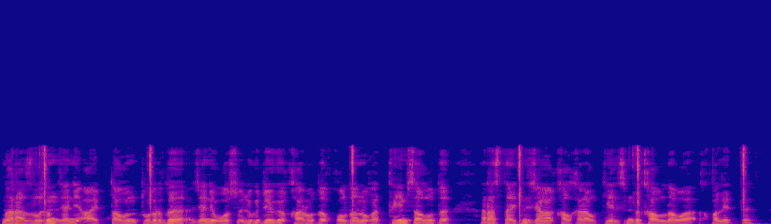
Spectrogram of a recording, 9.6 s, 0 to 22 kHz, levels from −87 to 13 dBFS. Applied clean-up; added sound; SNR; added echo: classical method WPE with log-MMSE.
